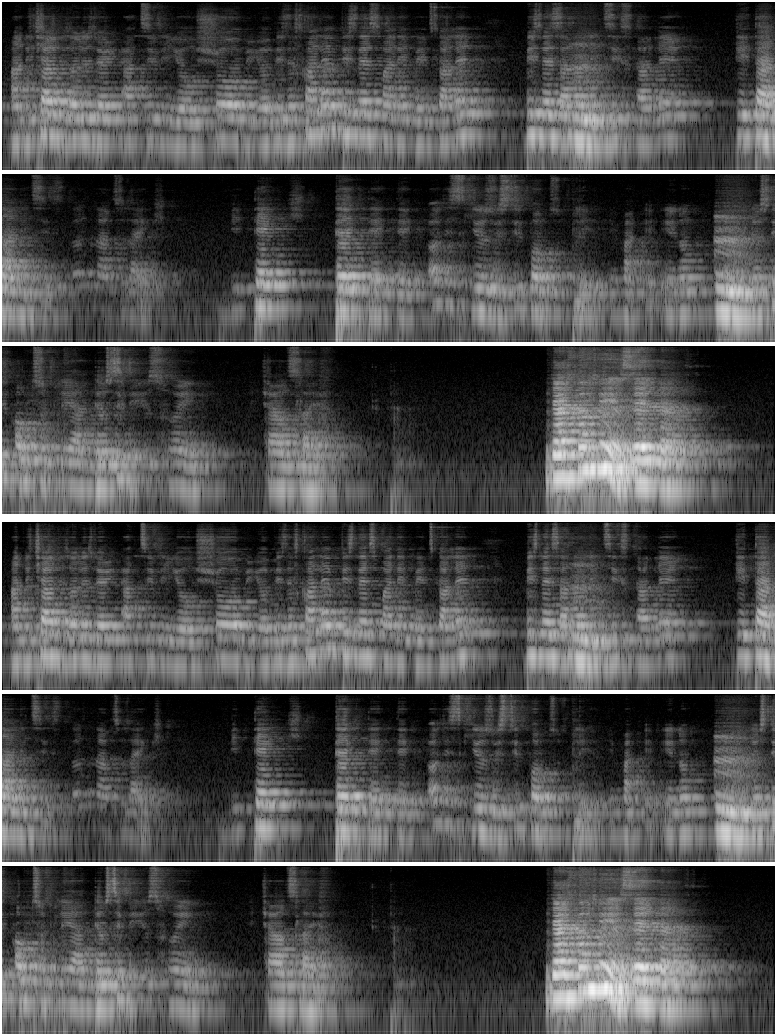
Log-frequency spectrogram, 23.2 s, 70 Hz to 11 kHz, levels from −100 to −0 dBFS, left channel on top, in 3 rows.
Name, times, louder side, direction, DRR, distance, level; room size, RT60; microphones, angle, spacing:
voice 1, 0.1-4.7 5.2-6.8 7.3-9.2 10.3-10.6 11.1-14.7 15.2-17.5 18.1-18.7, equal, 25° right, 6 dB, 6.2 m, -37 dB
voice 2, 14.9-15.2 20.9-22.2, right 1 dB, 5° right, 2 dB, 3.7 m, -17 dB
28.0 x 20.0 x 5.9 m, 1.0 s
head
